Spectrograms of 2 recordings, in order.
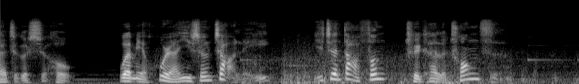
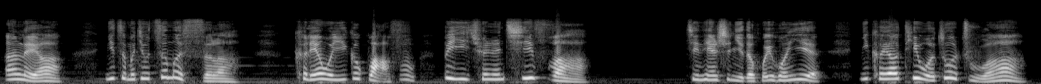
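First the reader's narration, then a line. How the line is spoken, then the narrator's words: Crying and wailing. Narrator (Chinese): 小杰又哭又叫，冲着棺材里的尸体说道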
